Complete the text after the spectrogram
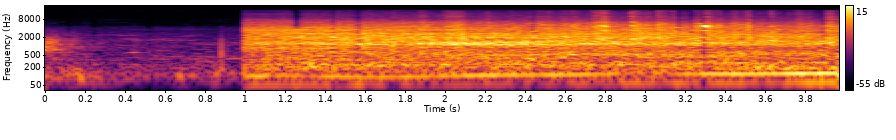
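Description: A truck engine rumbles loudly close by.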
